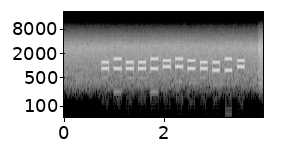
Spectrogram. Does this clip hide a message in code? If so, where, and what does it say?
Yes: DTMF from 0.8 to 3.6 s, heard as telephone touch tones, dialled by machine, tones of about 150 ms, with radio hiss and a squelch burst at the end. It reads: 797790#87460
